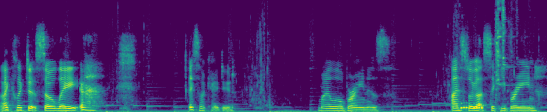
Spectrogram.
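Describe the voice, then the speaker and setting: A woman's voice: fairly low pitch, slow pace, pauses often, faint music behind. A young woman streaming a game, chatting casually with viewers while stuffed up and nasal from a cold. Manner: chatty, rambling, lively. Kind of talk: casual live-stream chat while gaming.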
